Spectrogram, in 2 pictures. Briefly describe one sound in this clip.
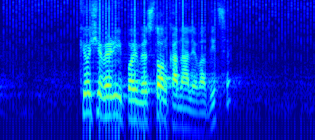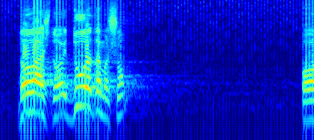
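A middle-aged man speaks forcefully into a microphone.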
